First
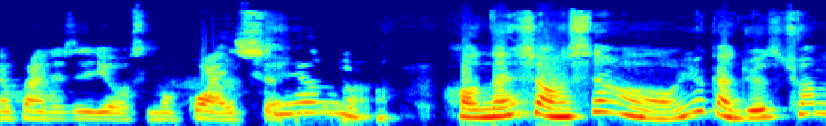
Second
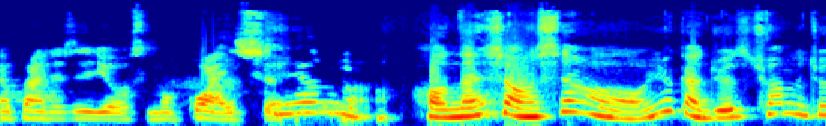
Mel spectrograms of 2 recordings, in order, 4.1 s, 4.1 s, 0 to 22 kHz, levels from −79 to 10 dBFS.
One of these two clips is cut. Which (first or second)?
second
